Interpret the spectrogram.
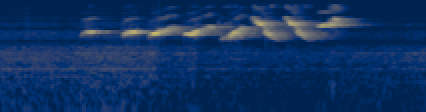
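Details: Wing-trembling Double-collared seedeater courting a female in a cage gives a lively phrase of about nine quick, high, chirping whistles that climb and twist, lasting nearly two seconds in a quiet room.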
